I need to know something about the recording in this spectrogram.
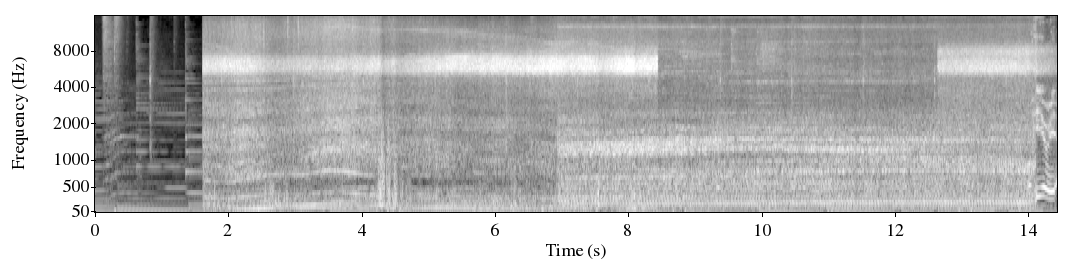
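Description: Nissan Patrol 4WD driving on beach sand, heard from inside the cab: the engine running under continuous road noise. The engine's pitch rises and falls in the first few seconds, then holds steady.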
